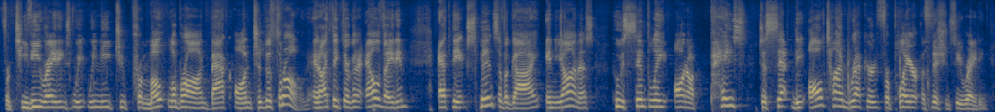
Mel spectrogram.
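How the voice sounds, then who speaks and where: Emphatic high-voiced man debating sports. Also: moderate pace, fairly bright tone. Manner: argumentative, emphatic.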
